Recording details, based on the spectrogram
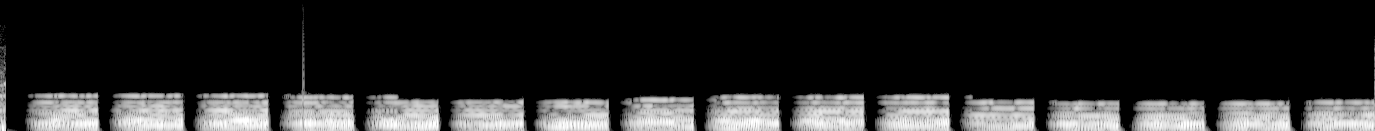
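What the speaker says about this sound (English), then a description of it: "I took this lovely pad of my future bass preset pack and made these chords." Warm future bass synth pad chords pulse in a steady rhythm of short repeated swells, mid-loud and full, changing chord every few beats with no talking.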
